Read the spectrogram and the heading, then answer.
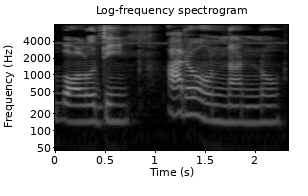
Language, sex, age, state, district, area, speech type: Bengali, male, 30-45, West Bengal, Dakshin Dinajpur, urban, spontaneous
